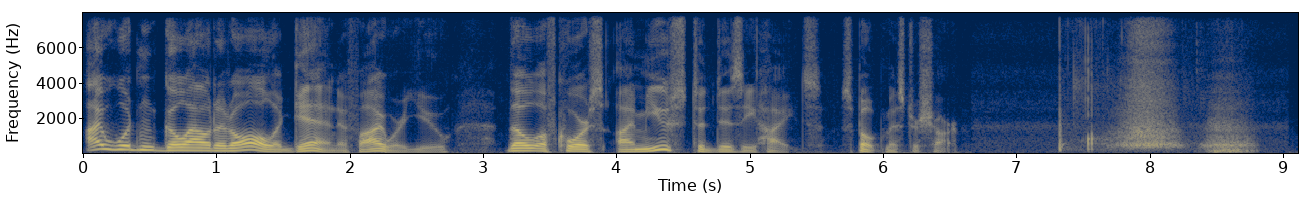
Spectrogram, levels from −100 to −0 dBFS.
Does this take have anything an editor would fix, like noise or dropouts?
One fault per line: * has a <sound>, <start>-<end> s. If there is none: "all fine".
* has a breath, 7.3-8.9 s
